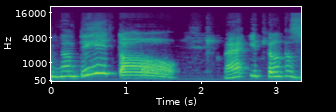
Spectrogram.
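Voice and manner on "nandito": high, long-drawn wail on "Nandito"; melodramatic, very slow cry of the name; telenovela intonation. Shown as a demonstration. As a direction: stretch "Nandito" out high, like a soap-opera diva. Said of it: "Com a entonação".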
